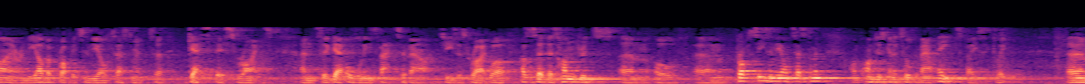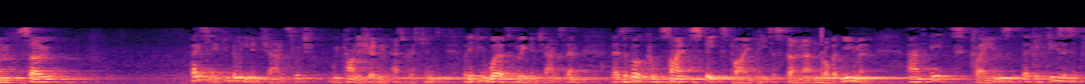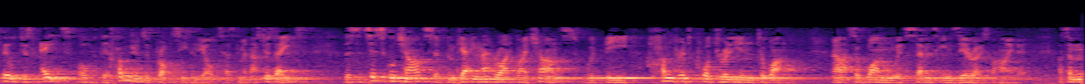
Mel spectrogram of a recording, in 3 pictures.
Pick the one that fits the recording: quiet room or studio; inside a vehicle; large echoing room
large echoing room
